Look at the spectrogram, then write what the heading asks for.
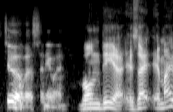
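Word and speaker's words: bom dia: uh at least it's two of us anyway bondia is that am I pronouncing that right bondia yeah bondia it's like a good morning morning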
